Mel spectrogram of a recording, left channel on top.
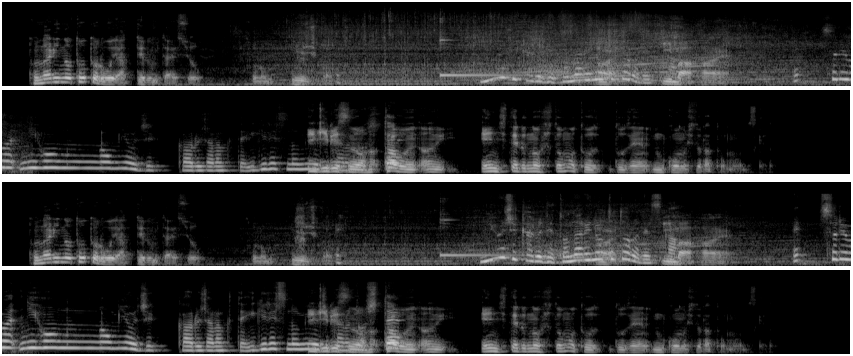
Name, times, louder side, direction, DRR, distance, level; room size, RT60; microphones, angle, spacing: voice 1, 0.3-2.0 2.5-3.3 5.9-6.2 6.6-7.3 11.5-13.0 13.3-15.9, left 1 dB, 10° left, 0.4 m, -27 dB
Engine, 1.4-8.8, left 5 dB, 75° left, 0.5 m, -38 dB
sound 1, 4.4-5.9, left 3 dB, 55° left, 2.1 m, -34 dB
voice 2, 4.8-6.8 7.9-12.5, right 3 dB, 55° right, 0.6 m, -25 dB
8.3 x 5.6 x 3.1 m
head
